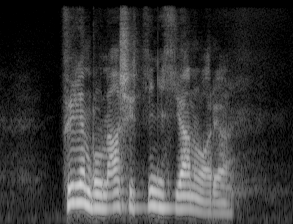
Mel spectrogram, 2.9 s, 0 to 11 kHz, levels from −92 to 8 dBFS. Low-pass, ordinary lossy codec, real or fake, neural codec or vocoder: 9.9 kHz; none; fake; codec, 24 kHz, 1 kbps, SNAC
